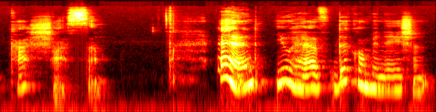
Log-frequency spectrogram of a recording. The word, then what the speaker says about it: cachaça: And this combination here, CH, has the sound of show. So you say cachaça.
